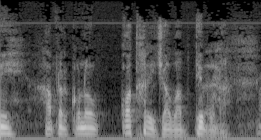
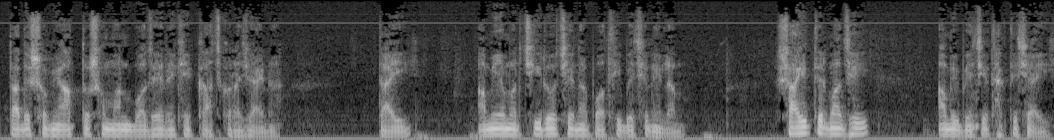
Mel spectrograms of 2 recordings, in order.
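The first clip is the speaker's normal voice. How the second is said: letter voiceover. Acted. Resignation letter read in voice.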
